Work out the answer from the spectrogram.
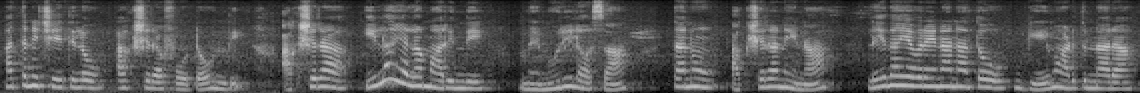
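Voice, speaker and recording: Woman narrating a love story, husky. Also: high-pitched, animated, slow pace, pauses often, darkish tone. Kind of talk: scripted narration with dialogue.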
